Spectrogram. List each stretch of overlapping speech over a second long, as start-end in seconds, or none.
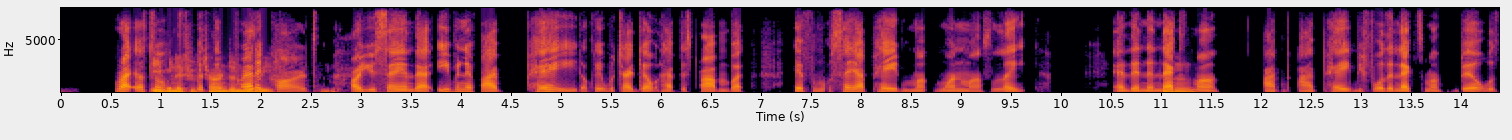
0.9-2.2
